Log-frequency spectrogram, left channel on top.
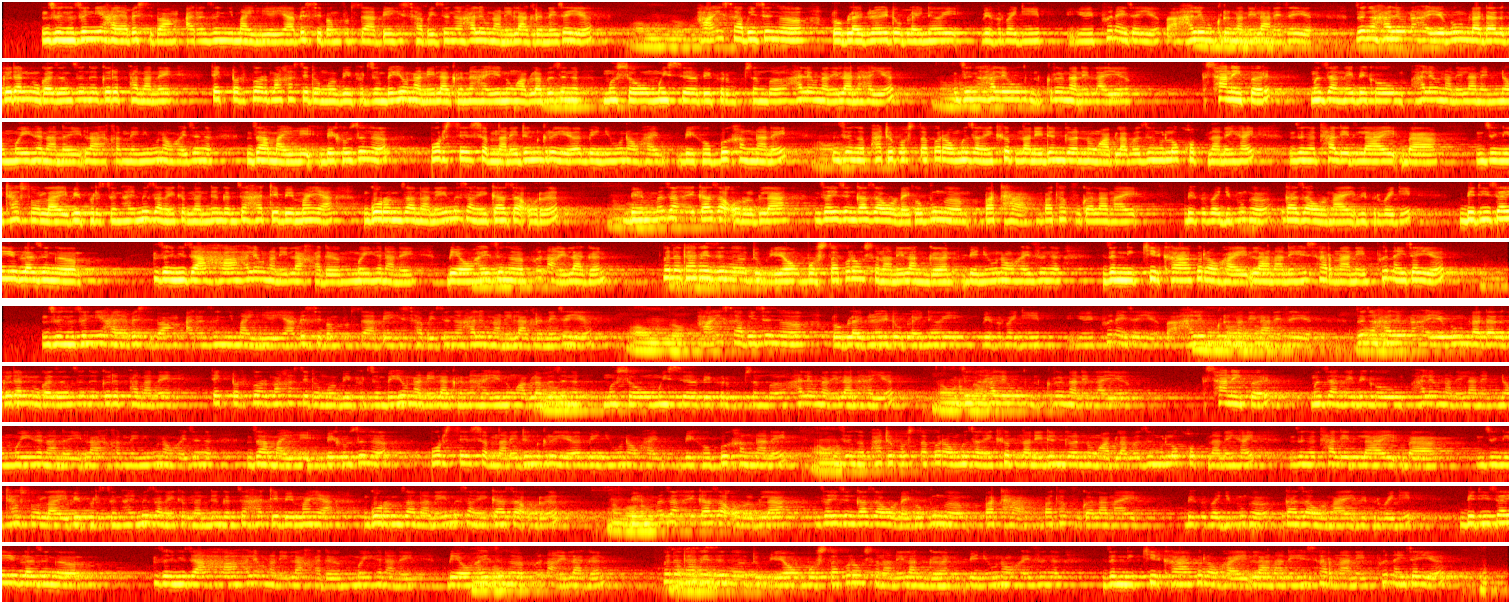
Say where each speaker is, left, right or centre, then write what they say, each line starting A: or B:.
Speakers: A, on the left; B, on the right.
A: जोङो जोंनि हाया बेसेबां आरो जोंनि माइलिया बेसेबां बुरजा बे हिसाबै जोङो हालेव नानै लाग्रोनाय जायो
B: औ नंगौ
A: हा हिसाबै जोङो दब्लायब्रै दब्लायनै बेफोरबायदि फोनाय जायो बा हालेवग्रोनानै
B: नंगौ नंगौ
A: लानाय जायो जोङो
B: नंगौ
A: हालेवनो हायो बुङोब्ला दा गोदान मुगाजों जोङो गोरोबफानानै ट्रेक्टरफोर माखासे दं खुङो बेफोरजोंबो एवनानै लाग्रोनो हायो नङाब्लाबो‌
B: औ
A: जोङो मोसौ मैसो बेफोरजोंबो हालेवनानै लानो हायो
B: औ नंगौ
A: जोङो हालेवग्रोनानै लायो सानैफोर मोजाङै बेखौ हालेवनानै लानायनि उनाव मै होनानै लाखांनायनि उनाव उनावहाय जोङो जा मायलि बेखौ जोङो हरसे सोबनानै दोनग्रोयो बेनि उनावहाय बेखौ बोखांनानै
B: औ
A: जोङो फाथो बस्थाफोराव मोजाङै खोबनानै दोनगोन नङाब्लाबो जोङो लखबनानैहाय जोङो थालिर लाइ बा जोंनि थास' लाइ बेफोरजोंहाय मोजाङै खोबनानै दोनगोन जाहाथे बे माया गरम जानानै मोजांयै गाजा अरो
B: नंगौ नंगौ
A: बे मोजांयै गाजा अरो ब्ला जायजों गाजा अरनायखौ बुङो बाथा बाथा खुगा लानाय बेफोरबायदि बुङो गाजा अरनाय बेफोरबायदि बिदि जायोब्ला जोङो जोंनि जा हा हालेवनानै लाखादों मै होनानै बेयावहाय
B: नंगौ नंगौ
A: जोङो फोननानै लागोन फोनो
B: नंगौ
A: थाखाय
B: नंगौ
A: जोङो दुब्लियाव बस्थाफोराव सोनानै लांगोन बेनि उनावहाय जोङो जोंनि खिरखाफोरावहाय लानानै सारनानै फोनाय जायो
B: नंगौ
